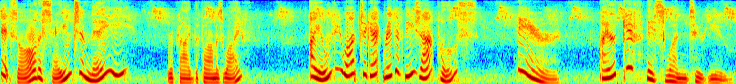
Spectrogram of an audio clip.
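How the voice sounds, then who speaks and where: This is a woman using a put-on character voice. She speaks at a fairly slow pace. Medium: read story. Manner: scheming, falsely friendly.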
